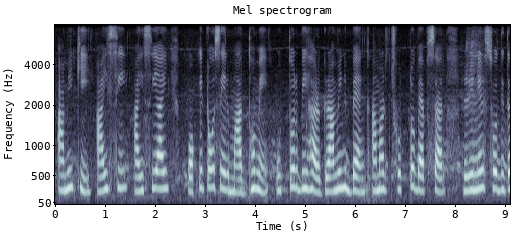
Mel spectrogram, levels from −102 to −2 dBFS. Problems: continuous background conversations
